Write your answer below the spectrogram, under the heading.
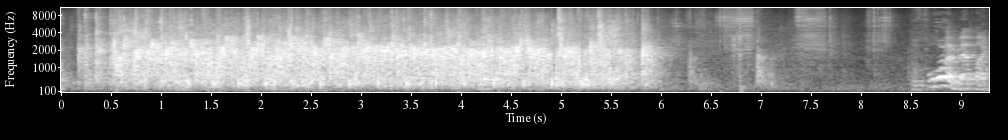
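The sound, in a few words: audience applause welcoming the speaker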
